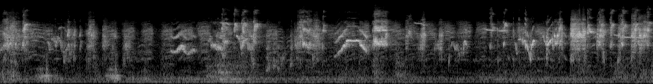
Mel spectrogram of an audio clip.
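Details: Several budgerigars chirping together, dense overlapping warbles, squawks and buzzy notes, high-pitched and continuous with short pauses, over a faint low hum.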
